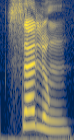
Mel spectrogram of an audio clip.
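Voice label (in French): "SALON", French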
